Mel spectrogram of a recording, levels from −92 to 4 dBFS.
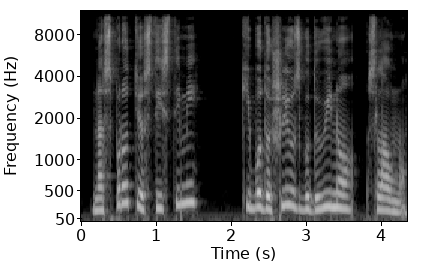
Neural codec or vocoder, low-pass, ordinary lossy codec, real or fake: none; 10.8 kHz; none; real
